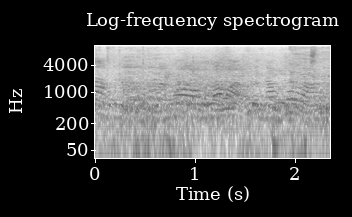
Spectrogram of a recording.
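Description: Faint, scattered voices of players and onlookers at an outdoor football match, talking and calling across the pitch.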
